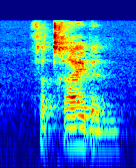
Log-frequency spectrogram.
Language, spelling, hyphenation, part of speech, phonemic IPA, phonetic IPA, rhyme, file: German, vertreiben, ver‧trei‧ben, verb, /fɛʁˈtʁaɪ̯bən/, [fɛʁˈtʁaɪ̯bm̩], -aɪ̯bən, De-vertreiben.ogg
- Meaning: 1. to force to leave, to drive away 2. to pass (time) 3. to put on the market, to sell (especially in large quantities) 4. to put colors softly together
